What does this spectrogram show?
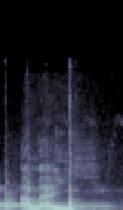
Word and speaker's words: Amaï: pas qu'elle est malade amaïï non c'est pas ça parce que tu dis hamaï c'est hamaï faut prononcer comme s'il y avait un tréma c'est parce que je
